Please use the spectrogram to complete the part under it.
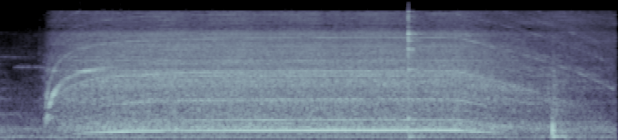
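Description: Electric mixer whirring through creamy cake batter, a loud steady motor drone that spins up, holds for several seconds, then winds down with a brief knock at the end.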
